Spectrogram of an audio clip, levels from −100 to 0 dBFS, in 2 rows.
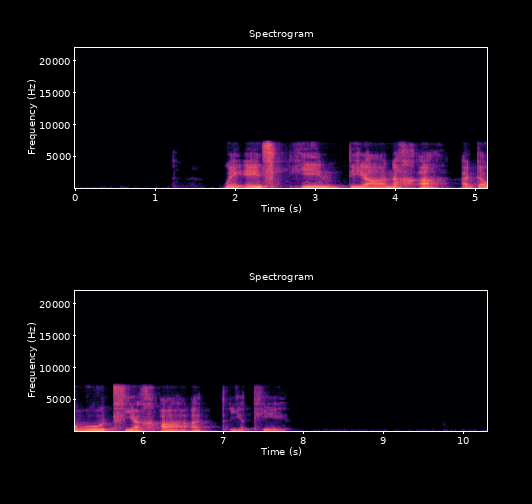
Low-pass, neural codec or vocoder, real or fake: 7.2 kHz; codec, 16 kHz, 4.8 kbps, FACodec; fake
